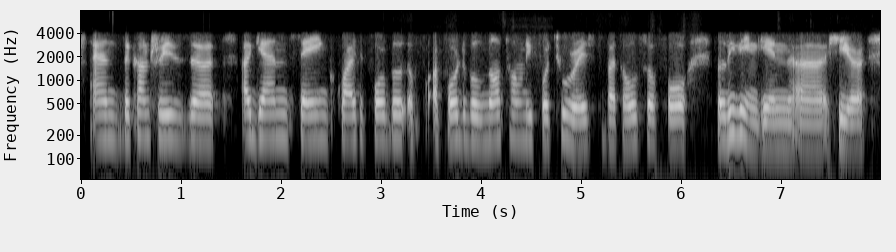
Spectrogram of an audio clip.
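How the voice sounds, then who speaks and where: Using monotone, flat intonation, a woman talks at a fairly low pitch and a moderate pace. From Montenegro. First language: Montenegrin. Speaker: travel guide representative. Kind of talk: radio interview. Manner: halting, many fillers.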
